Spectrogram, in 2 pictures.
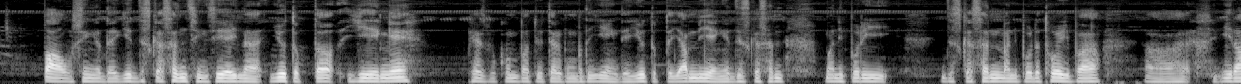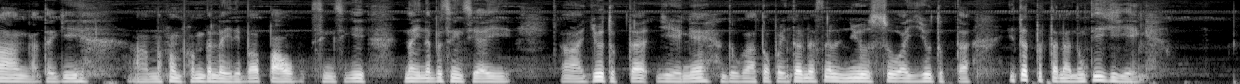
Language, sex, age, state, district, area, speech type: Manipuri, male, 30-45, Manipur, Thoubal, rural, spontaneous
